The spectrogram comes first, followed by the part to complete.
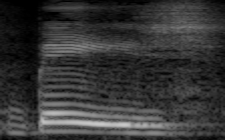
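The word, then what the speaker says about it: beige: vision बोल सकते हैं नाउ ज एट दी एंड बेज बेज actually कई लोग बोलते हैं इसको बेज बट वो ज साउंड नहीं है इट्स अ ज साउंड तो ज नहीं है बट ज है सो we will say इट एज बेज अब ज साउंड कह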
